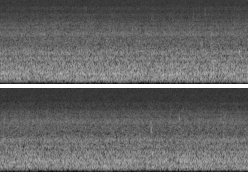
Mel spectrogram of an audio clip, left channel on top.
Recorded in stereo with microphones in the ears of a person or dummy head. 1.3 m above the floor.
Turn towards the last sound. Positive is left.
No sound to turn to.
